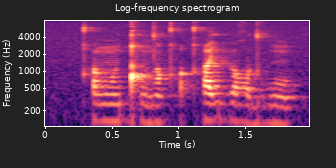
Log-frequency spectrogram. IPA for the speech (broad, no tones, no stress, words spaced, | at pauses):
qʰʉŋʷĩ ǃʰũdũ qʰɵqʰilʲ fʉʁuduvũ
